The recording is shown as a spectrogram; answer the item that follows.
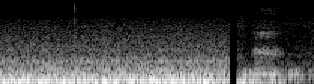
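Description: Car cabin noise while driving: a steady low rumble of road and engine noise, which cuts off suddenly about one and a half seconds in.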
